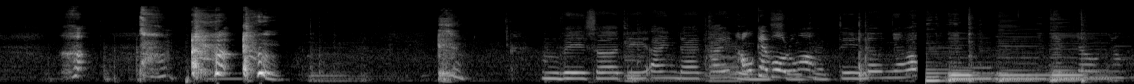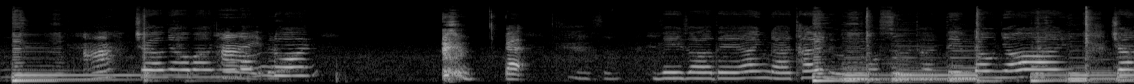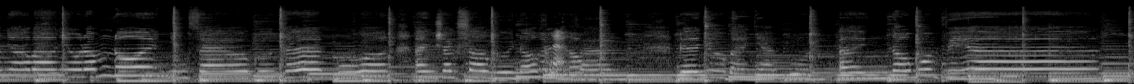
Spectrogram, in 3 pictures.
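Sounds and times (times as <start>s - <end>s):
woman coughing: 0.7s - 2.9s, 4.4s - 4.7s, 15.8s - 16.1s.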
